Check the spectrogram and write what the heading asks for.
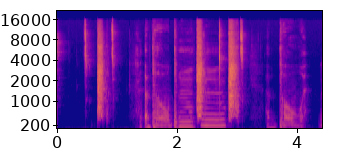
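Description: Human beatboxing: a few sharp 't' hi-hat clicks, then a voiced 'bOW' sliding down in pitch. This is followed by hummed kick drums and BMG snares made with a hum at the same time, in the pattern 'bm-BMGm t BMG t'.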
